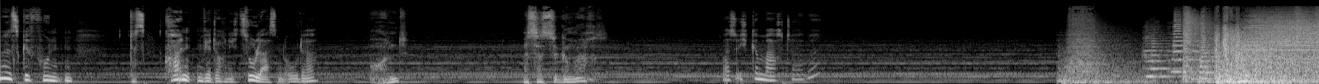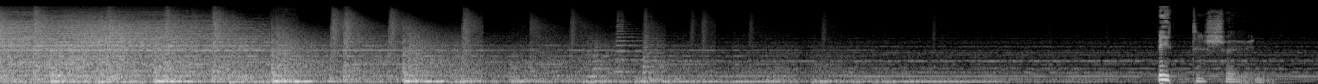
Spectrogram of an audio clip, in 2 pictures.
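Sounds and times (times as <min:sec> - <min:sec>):
speech: 0:00.1 - 0:04.2, 0:05.2 - 0:06.1, 0:07.2 - 0:08.3, 0:24.8 - 0:26.0
meteorite impact explosion sound effect: 0:10.6 - 0:18.5.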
